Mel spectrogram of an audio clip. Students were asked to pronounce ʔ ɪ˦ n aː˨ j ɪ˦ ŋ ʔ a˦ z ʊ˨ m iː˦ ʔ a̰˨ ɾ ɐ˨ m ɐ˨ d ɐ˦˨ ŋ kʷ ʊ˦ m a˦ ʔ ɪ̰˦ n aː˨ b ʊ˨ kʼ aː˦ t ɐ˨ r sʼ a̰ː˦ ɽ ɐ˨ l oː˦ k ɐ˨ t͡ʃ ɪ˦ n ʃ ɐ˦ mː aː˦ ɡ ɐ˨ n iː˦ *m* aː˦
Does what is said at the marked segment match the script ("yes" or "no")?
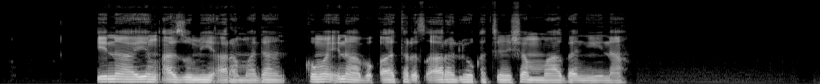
no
